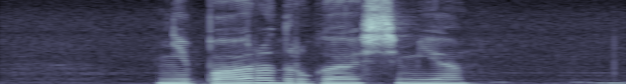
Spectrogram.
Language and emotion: Russian, neutral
